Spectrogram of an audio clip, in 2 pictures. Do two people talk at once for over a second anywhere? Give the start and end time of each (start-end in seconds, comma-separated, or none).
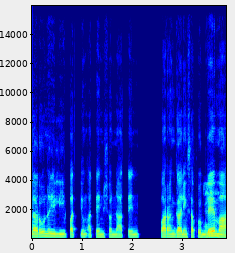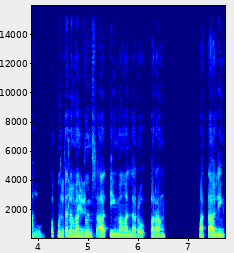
3.4-5.1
